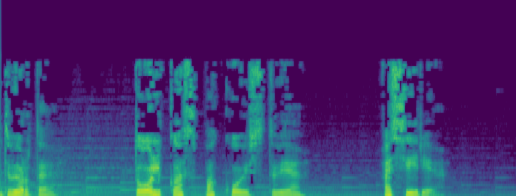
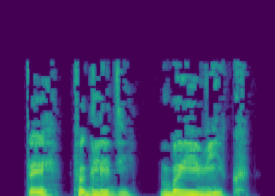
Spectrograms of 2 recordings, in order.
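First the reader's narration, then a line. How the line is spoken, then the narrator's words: Grumbling under breath. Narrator (Russian): буркнула она себе под нос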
